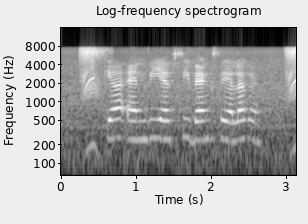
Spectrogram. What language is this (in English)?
Hindi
